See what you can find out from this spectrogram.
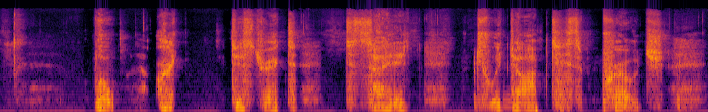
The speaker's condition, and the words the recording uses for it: Spasmodic dysphonia. But as I say in my workshops, because a lot of times people are looking really concerned when they hear what I sound like.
